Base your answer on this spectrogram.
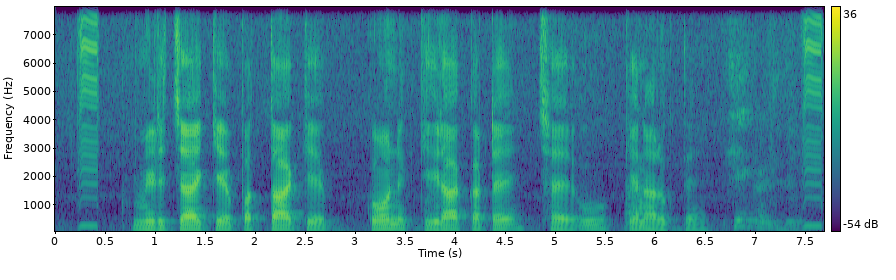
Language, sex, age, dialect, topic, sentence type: Maithili, male, 18-24, Eastern / Thethi, agriculture, question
